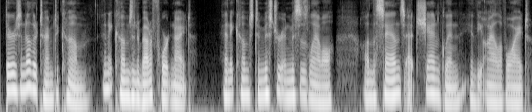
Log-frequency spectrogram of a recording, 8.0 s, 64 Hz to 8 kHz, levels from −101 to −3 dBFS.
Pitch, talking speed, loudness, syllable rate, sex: 120 Hz, 240 wpm, -19 LUFS, 6.2 syllables/s, male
